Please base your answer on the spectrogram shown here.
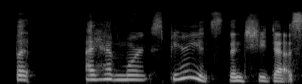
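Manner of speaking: very quiet, soft voice. Retelling what Ashley said after being refused: imitating Ashley speaking quietly. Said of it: "Ashley just very quietly".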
